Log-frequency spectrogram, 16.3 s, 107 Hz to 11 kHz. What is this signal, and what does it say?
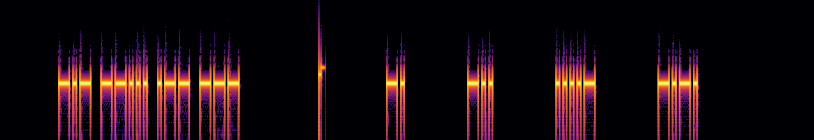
Morse code, heard as a keyed tone, about 17 wpm, spaced as for 9 wpm, 700 Hz. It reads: K7WO ND4C
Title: USA Call Signs - 4 Characters - 6x Character Spacing - 17wpm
